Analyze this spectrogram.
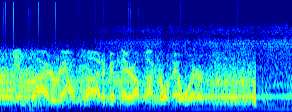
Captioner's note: radio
